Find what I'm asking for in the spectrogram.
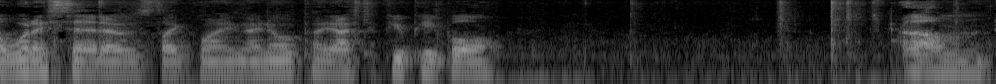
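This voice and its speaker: A vlogger in his late twenties tells a personal story to camera off the cuff, candid and rambling with plenty of fillers and restarts. His mid-range voice is a bit bright, with a little hiss or hum in the recording.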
